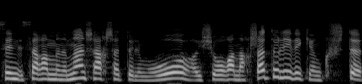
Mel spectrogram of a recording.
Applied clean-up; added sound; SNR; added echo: none; none; none; none.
